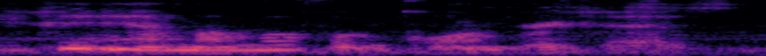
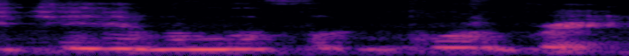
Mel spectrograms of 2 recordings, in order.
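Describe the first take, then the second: First: Softer, hushed warning over cornbread; kind of whispered. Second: Hushed warning. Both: Shown as a demonstration. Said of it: "Like that, I kinda whispered it".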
